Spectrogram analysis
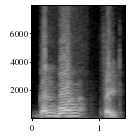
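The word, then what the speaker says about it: Gunnbjørn Fjeld: The highest peak in Greenland is known as, how do you pronounce this? Gunjor Fjord. Feld. F silent, J silent. Feld. Gunborn Feld.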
